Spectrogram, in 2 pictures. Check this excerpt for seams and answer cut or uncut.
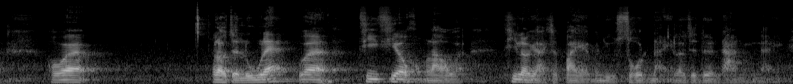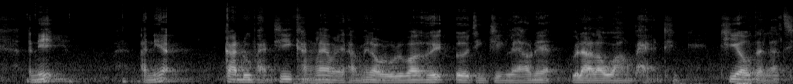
uncut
